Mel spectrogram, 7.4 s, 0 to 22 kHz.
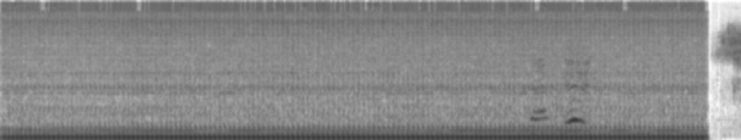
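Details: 2004 custom Harley-Davidson, bought as a non-runner, first start after the carburetor was cleaned of gunk and float overflow fixed: low, steady thumping at about 3.5 beats per second with no stumbling or surging; idles cleanly.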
